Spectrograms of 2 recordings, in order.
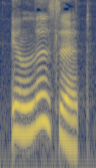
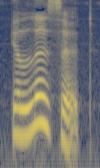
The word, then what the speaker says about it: elicit: it is pronounced as elard with the stress on the second syllable elard examples she elicited anger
